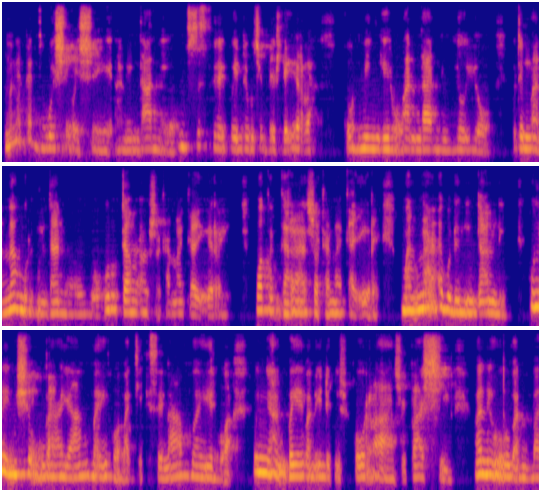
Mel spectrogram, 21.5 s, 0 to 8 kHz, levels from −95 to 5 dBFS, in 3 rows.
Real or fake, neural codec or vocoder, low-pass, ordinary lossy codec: fake; codec, 16 kHz, 4 kbps, FunCodec, trained on LibriTTS, 50 frames a second; 7.2 kHz; Opus, 64 kbps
